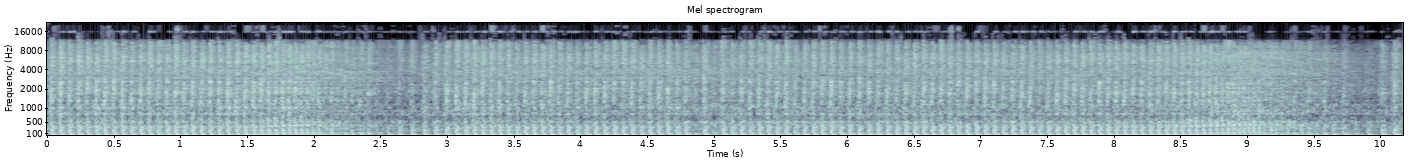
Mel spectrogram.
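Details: 1987 Honda TRX250X first start after a full engine rebuild: crisp, regular single-cylinder thump, steady and even with no clatter; normal running.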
